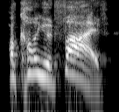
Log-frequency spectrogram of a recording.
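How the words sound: It is said in a very excited tone. The speaker is eager about the call.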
